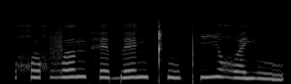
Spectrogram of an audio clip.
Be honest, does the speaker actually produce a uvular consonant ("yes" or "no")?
yes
